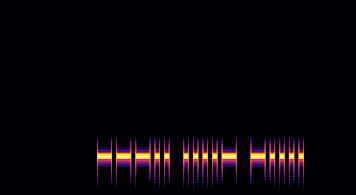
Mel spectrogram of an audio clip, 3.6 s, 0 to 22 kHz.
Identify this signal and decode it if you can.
Morse code, heard as a keyed tone, about 25 wpm, 700 Hz. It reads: 846
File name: Three Letter-Number Combinations - 25wpm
